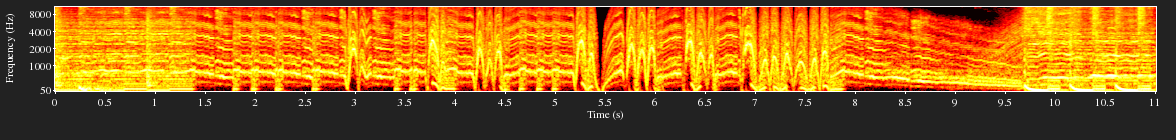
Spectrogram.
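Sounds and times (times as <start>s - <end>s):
electronic dance music: 0.0s - 11.0s
record scratching pitch swoops: 2.8s - 9.6s.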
